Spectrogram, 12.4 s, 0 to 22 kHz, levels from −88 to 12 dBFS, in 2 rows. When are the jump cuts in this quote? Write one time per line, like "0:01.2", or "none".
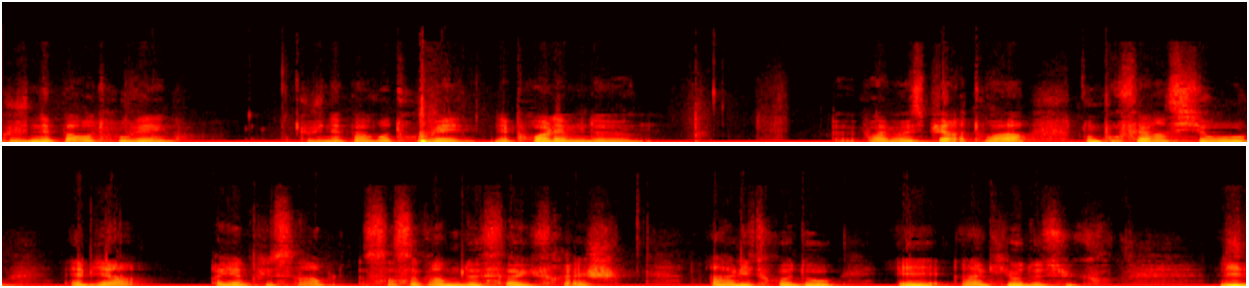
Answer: none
